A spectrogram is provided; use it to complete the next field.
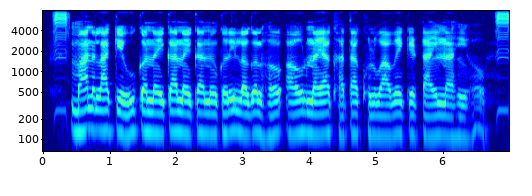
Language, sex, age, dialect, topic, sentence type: Bhojpuri, male, <18, Western, banking, statement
